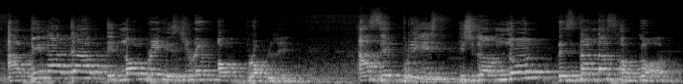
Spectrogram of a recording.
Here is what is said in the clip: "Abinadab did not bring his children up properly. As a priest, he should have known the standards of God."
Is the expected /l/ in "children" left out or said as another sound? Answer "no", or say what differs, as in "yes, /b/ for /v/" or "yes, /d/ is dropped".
yes, /l/ is dropped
